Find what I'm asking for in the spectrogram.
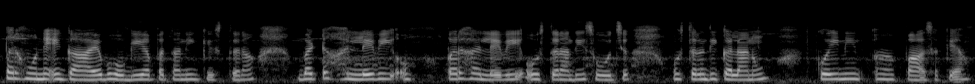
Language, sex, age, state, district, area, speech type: Punjabi, female, 18-30, Punjab, Faridkot, urban, spontaneous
